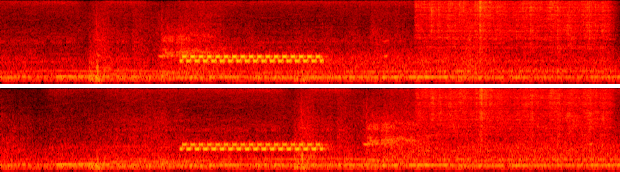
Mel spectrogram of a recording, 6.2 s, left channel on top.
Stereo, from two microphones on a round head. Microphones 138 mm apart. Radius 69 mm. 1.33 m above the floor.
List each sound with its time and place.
1.6 s a phone ringing: 50° left (ahead or behind), 1.0 m
4.1 s frying: 40° left (ahead or behind), 8 m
